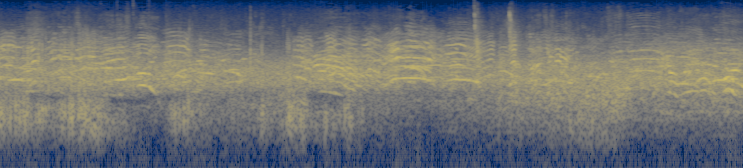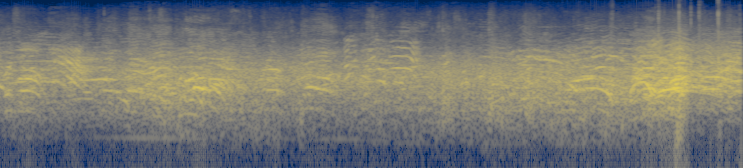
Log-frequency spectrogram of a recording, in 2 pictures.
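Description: Young women shout to each other across an open field, far off.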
